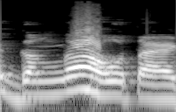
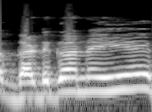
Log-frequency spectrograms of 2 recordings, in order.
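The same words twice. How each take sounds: First: गंगा with a nasal "ng" in the middle; correct ganga. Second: गडगा with a hard "d" in the middle; wrong gadga. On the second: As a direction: say गडगा with a retroflex "d" instead of the nasal. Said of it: "कुछ लोग इसको पढ़ते हैं क्या गडगा". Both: Shown as a demonstration.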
